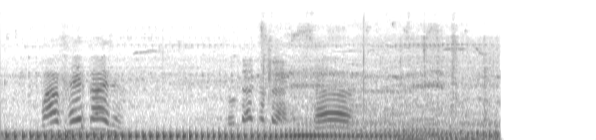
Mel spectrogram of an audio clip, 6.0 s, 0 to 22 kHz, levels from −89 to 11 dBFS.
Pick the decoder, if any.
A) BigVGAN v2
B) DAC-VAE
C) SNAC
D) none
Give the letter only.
D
